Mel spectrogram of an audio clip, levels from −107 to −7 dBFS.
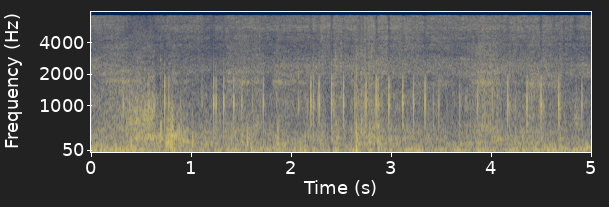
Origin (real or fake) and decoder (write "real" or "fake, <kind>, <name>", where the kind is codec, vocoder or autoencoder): real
